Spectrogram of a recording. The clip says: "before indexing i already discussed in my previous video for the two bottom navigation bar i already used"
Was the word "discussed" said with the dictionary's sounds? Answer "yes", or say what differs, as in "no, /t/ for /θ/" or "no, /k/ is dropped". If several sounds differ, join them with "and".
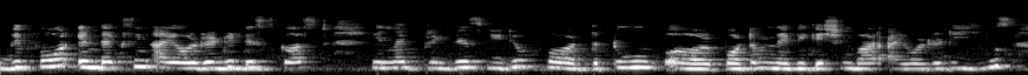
yes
